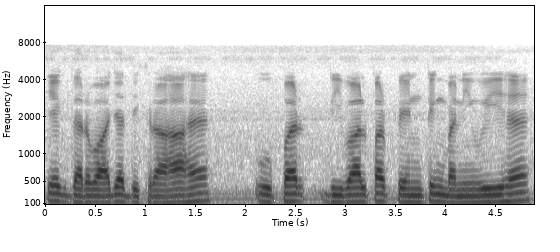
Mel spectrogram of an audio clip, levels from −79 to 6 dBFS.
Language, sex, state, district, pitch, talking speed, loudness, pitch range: Hindi, male, Uttar Pradesh, Lalitpur, 125 Hz, 145 wpm, -15 LUFS, 115-135 Hz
